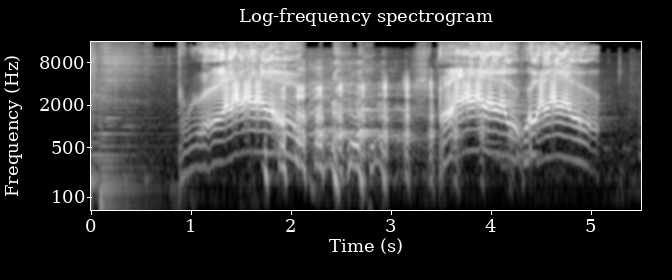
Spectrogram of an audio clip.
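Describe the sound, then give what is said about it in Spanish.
A person loudly imitates a cat caterwauling, producing long wavering yowls with rising and falling pitch, broken by a quick stuttering stretch in the middle. “Gato.”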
